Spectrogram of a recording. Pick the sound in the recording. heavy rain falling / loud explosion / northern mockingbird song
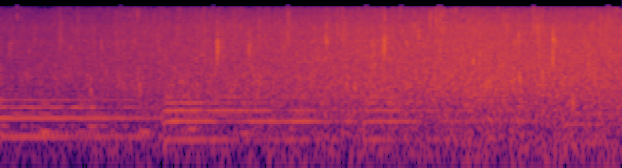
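heavy rain falling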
